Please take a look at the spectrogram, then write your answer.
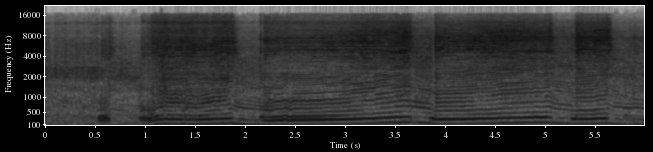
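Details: Honda CR80 two-stroke with Keihin PWK 28 carb, after replacing a spark plug the owner thinks was oil-fouled: crisp, even revs rise and fall cleanly through several blips with no stumbling or misfire. Healthy, though possibly lean.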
